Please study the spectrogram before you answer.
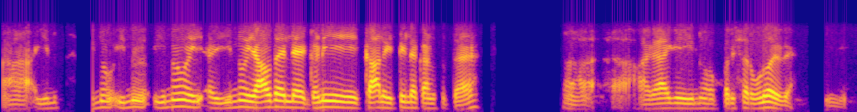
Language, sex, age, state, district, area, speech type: Kannada, male, 60+, Karnataka, Koppal, rural, conversation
